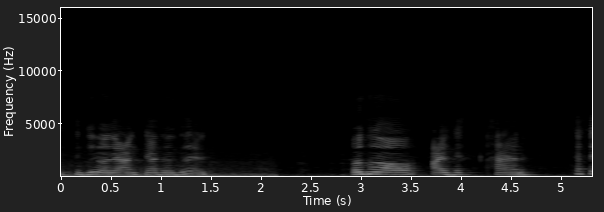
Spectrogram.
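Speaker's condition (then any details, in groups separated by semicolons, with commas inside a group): Muscular dystrophy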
